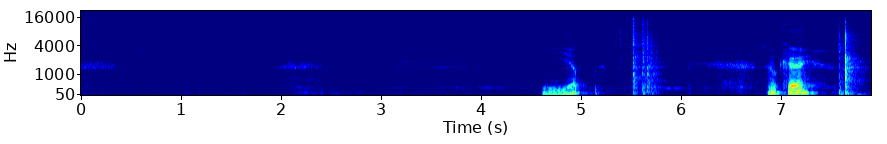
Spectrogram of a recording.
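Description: A small screwdriver turns screws in a metal knife handle.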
